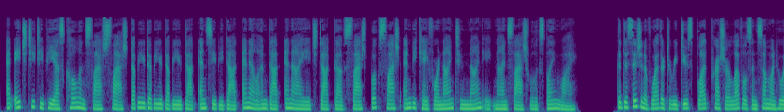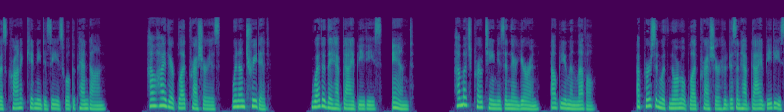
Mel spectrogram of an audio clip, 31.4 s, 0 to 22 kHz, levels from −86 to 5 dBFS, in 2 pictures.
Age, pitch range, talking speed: 50-69, 125-155 Hz, 120 wpm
